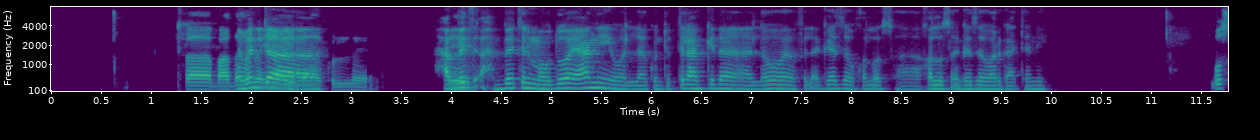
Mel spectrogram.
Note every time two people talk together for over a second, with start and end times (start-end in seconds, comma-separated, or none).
none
